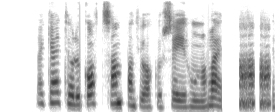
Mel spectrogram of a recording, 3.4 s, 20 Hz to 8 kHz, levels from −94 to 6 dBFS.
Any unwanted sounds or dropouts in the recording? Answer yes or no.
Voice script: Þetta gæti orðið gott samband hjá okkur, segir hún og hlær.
yes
